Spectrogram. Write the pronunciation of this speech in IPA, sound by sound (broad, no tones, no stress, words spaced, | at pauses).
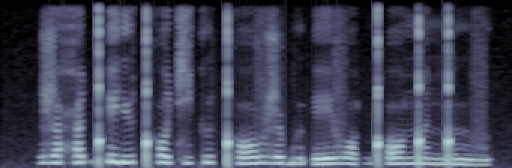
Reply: ʐəħə ǃʼeɾʲɯǃʰɔt͡ɕe kɯǃʰɔv ʐəbɯʔevɔ ǃʼɔŋ͡ǃə ŋ͡ǃɯv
